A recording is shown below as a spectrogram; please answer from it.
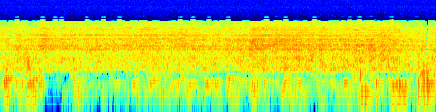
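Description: Freight train cars rolling past, heard through a security camera's microphone: a steady rushing rail noise with frequent irregular low knocks from the wheels.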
